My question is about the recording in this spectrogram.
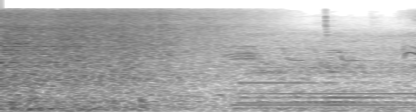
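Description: Sea surf washing up onto a sandy beach, mixed with background music; the surf fades out about a second in and a different, quieter music track takes over.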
